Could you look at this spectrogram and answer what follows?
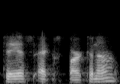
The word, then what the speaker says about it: Deus ex Barkina: Deus in Barkina. Am I saying that correctly? – Yeah, it's Deus ex Barkina, like Deus ex Deus, Machina.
